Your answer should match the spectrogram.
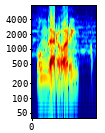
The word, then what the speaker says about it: Hungaroring: Circuito de Hungaroring, como aí nosso querido Rian já. – Isso, é. Como nosso, como nosso querido Rian já pronunciou da forma correta, é isso aí que ele tá falando mesmo.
